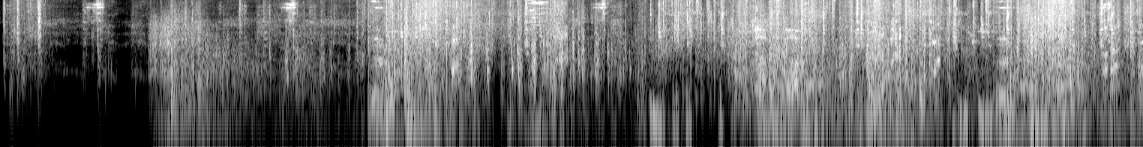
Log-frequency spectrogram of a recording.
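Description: Weapons clash and thud in a busy battle.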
